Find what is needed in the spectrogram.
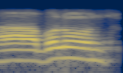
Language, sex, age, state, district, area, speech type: Bengali, male, 30-45, West Bengal, Darjeeling, rural, conversation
